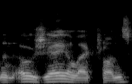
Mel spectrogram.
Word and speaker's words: Auger: This electron, which is ejected in this manner, is called an Auger electron. This is called the Auger process. Auger is French, obviously, pronunciation. Doesn't have anything to do with orange juice.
